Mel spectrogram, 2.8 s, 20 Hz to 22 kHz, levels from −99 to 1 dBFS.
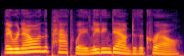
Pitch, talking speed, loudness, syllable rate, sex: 205 Hz, 240 wpm, -16 LUFS, 5.4 syllables/s, female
